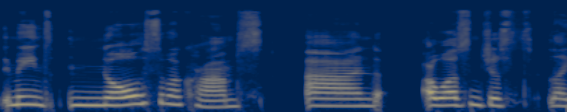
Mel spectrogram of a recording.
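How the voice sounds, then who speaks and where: Dry and close with no echo on a very clean recording with a silent background, a woman with an Irish accent speaks in an animated tone. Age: 20s. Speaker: podcast host. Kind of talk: casual solo chat.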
